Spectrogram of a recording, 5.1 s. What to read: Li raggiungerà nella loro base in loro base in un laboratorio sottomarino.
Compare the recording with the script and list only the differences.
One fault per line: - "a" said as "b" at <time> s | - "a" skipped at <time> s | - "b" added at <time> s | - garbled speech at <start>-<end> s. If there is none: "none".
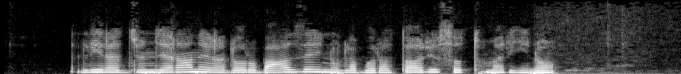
- "loro base in" skipped at 2.5 s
